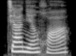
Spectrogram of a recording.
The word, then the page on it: 嘉年华: jiā nián huá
